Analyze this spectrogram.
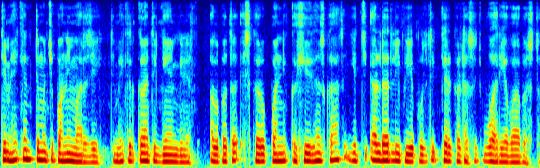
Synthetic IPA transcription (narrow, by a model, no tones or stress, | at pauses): t̪imɦekʲɐnt̪imɐt͡ʃipaːnimɐɾziːt̪imɦekʲinkãːt̪iɡeːmɡʲinit̪ʰ | ɐlbɐt̪ɐʔiskɐɾopɐːnikɐʃiːɾɦinzkɐɦɐt̪ʰjɐt̪t͡ʃiʔelɖɐɾliːpijepult̪ikʲiɾkɐʈɐsɐt̪ʲʋaːɾjɐbaːbɐst̪ɐ̥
